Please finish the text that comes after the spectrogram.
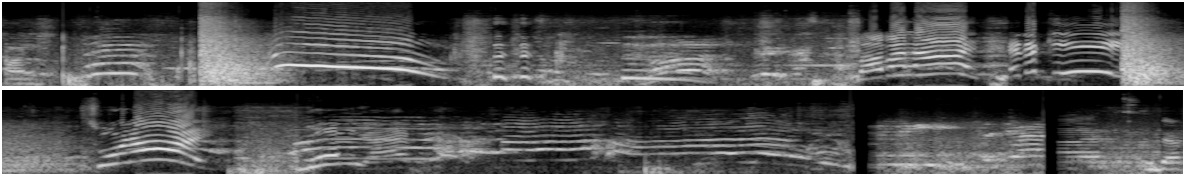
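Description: Firecrackers go off on a rooftop on Bhoot Chaturdashi night during Kali Puja, with two sharp, loud bangs amid excited shrieks and people talking loudly.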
